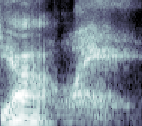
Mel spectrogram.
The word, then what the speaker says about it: Yahweh: And so in the Hebrew, when you say God's name, it's like, when it's pronounced the right way, you're breathing out. It's Yahweh.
